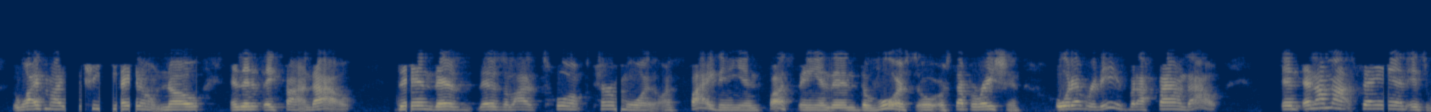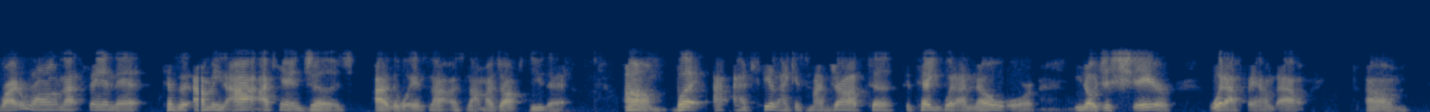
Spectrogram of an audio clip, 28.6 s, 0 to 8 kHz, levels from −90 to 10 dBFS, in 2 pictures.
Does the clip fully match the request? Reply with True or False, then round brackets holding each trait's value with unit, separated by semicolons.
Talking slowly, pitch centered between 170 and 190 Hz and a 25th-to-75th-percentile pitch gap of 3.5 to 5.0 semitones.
False (200 wpm; 185 Hz; 4.1 semitones)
